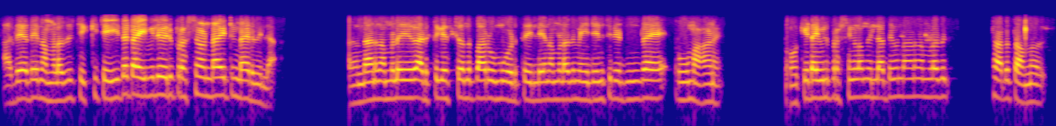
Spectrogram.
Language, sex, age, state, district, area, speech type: Malayalam, male, 18-30, Kerala, Wayanad, rural, conversation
